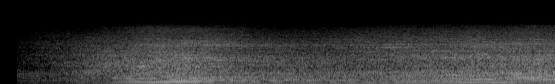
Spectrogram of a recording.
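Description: Steady engine roar that swells into revving with broadband rumble and low droning tones; no bird or other animal voice stands out.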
